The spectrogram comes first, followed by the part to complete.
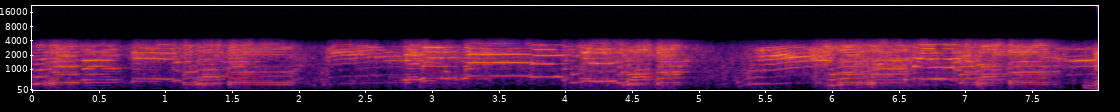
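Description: A cat meowing in long, drawn-out calls over blues music with harmonica, the calls coming in runs with a short lull about five seconds in.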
